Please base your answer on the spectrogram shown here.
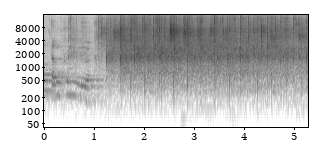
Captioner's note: audience applauding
